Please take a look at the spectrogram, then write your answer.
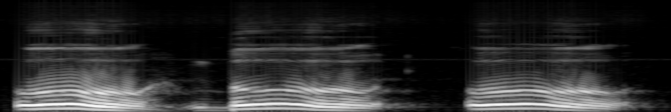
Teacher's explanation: You're going to pucker your lips forward and push your tongue high and back. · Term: ooh sound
